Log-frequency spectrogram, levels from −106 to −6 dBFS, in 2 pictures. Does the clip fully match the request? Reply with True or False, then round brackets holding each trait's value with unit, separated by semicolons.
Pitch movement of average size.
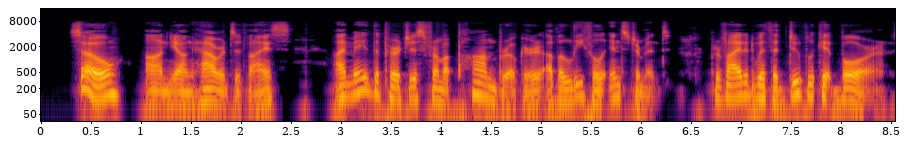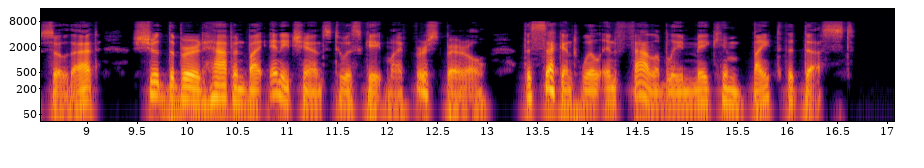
False (5.8 semitones)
